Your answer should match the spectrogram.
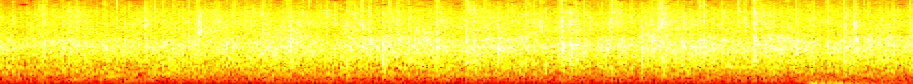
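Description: Steady, dense applause from a live debate audience fills the whole stretch, a continuous crackle of many hands clapping at once, fairly loud, with no voices over it.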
